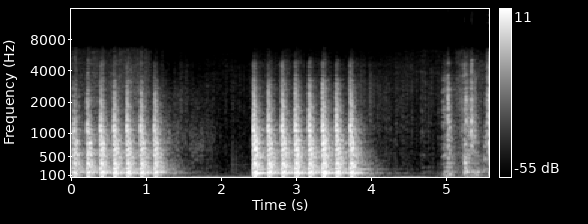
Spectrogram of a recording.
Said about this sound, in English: Another trailer stood across the clearing from Freddie's body about 100 yards away. I walked through the clearing and knocked on the door.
